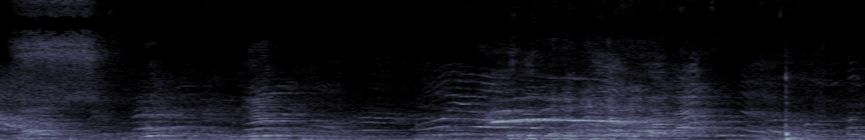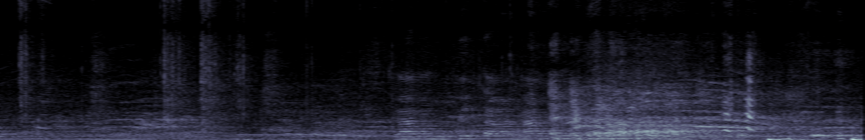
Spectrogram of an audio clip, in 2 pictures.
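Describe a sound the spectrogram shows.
A man speaks with animation into a microphone, heard through loudspeakers in an echoing hall.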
